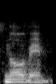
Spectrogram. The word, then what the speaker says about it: nove: So instead of nueve, we pronounce it and we spell it out as nove, no 900.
